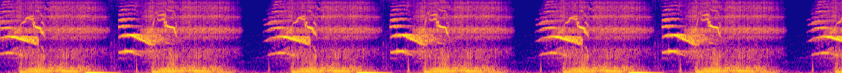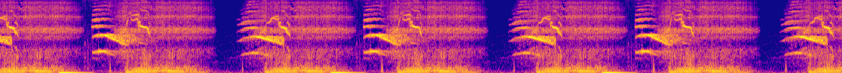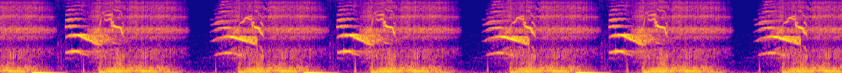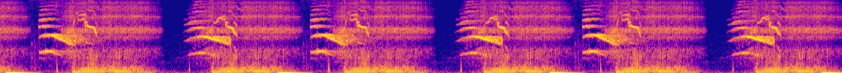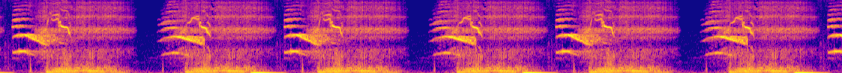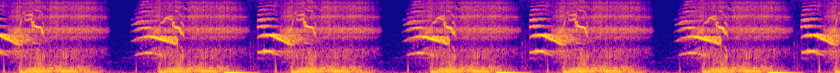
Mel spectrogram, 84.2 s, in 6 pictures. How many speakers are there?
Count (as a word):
zero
